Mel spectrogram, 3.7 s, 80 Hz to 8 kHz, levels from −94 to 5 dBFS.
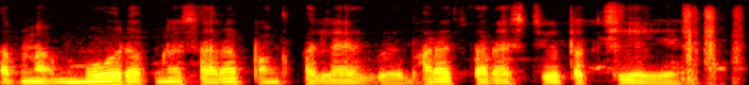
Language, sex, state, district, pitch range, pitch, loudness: Hindi, male, Bihar, Gopalganj, 90-105 Hz, 100 Hz, -20 LUFS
